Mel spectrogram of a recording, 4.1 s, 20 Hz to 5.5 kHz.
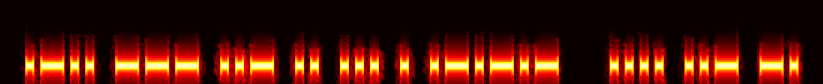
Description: Morse code, heard as a keyed tone, about 32 wpm, 600 Hz. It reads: LOUISE. HUN
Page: Ferie 32 wpm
